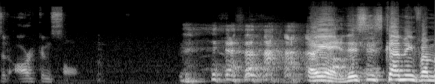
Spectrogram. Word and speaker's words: Arkansas: state that is spelled all Kansas but they pronounce it Arkansas okay this is coming from a country who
